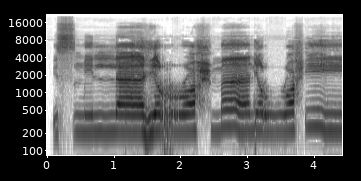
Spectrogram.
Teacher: No, that is not correct, right? It should be tafkhim, right? So you have to make sure your mouth is curved, right, to pronounce the ra.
